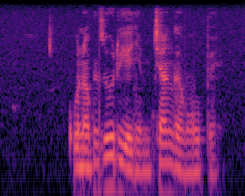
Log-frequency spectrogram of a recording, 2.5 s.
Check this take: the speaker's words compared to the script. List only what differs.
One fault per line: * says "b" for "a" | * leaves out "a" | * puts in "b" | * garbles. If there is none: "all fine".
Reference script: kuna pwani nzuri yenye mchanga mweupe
* leaves out "pwani"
